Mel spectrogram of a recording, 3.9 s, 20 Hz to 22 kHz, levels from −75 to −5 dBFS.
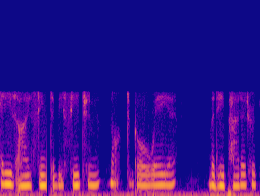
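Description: From start to finish the speech runs through the Bluetooth CVSD headset codec. The sound points to a 64 kbps link. CVSD codes each sample as one bit, a step up or down, and adapts the step size. Nothing above 4 kHz survives, so the speech sounds narrow. The damage is plainly audible. Loud high sounds outrun the step and distort. S sounds turn scratchy. A granular hiss sits beneath everything.

At 0.70 s comes unconcealed Bluetooth headset packet loss. About 37.5 ms of audio is gone, several packets in a row. Nothing fills the gap, so the speech drops into a hole with hard edges. The speech then returns briefly quieter. At 2.97 s a second, shorter loss removes about 7.5 ms, a single packet. It is heard as a brief, abrupt break.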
